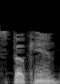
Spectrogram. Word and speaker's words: Spokane: It's not like I'm saying that people should go out there and oh, am I pronouncing it wrong? – Yes, it's Spokane.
